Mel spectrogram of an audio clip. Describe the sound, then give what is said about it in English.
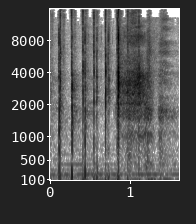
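A polite golf clap: about half a dozen light, crisp hand claps in a quick, slightly uneven rhythm, then a soft hiss as the clapping fades. No voices. “Gamma quadrant golf clap.”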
